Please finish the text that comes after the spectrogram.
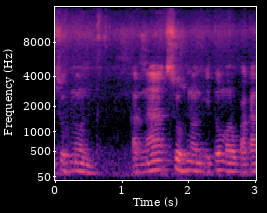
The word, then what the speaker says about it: Sahnun: harus di perhatikan teman-teman mungkin salah dalam mengucapkan Imam tahun ada yang mengatakan Imam sahnun teman-teman cara pengucapannya yang benar Imam sumun Karena suhu non itu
